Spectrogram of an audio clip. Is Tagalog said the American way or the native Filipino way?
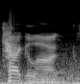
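American. It is said the American way. It is a habit picked up from coworkers abroad. The speaker calls it wrong. "I say Tagalog because all of my friends in my work says Tagalog"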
